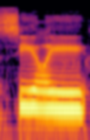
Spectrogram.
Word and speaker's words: Sele: We don't pronounce it right. My family, it's not really Sele. – Was it like Sele? – Yeah, exactly. It's like, I can't really say it. I'd have to go to Norway and hear them say it,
